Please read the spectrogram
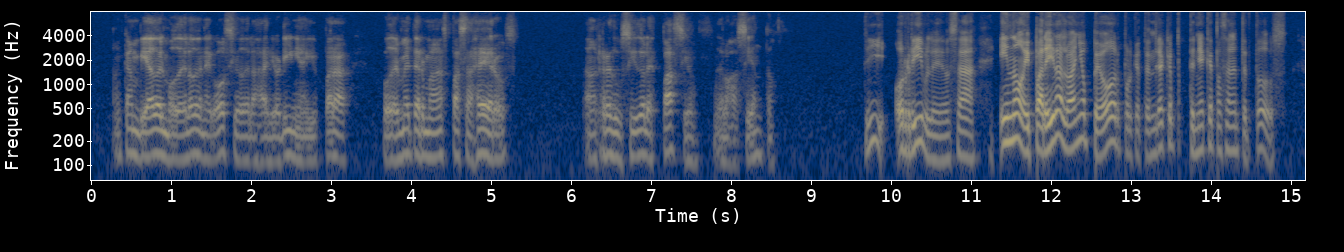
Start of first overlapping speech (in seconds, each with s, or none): none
